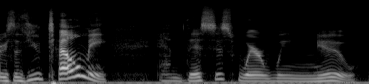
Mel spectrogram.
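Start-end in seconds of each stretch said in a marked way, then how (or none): 0.3-1.1 loud, high commanding demand; yelled command. Retold or imitated. Priest yells at the possessed girl, loud and high. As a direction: snap it back at her. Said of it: "he yells at her".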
